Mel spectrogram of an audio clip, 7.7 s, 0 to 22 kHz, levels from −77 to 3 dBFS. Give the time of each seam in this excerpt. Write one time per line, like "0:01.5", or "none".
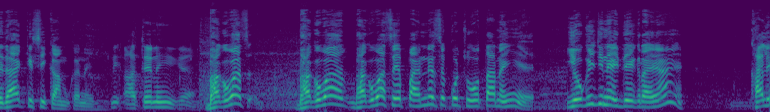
0:01.9
0:05.5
